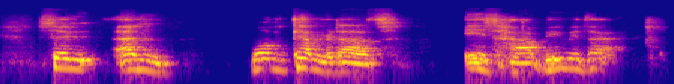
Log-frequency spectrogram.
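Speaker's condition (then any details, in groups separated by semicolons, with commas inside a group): Brain injury; severe traumatic, from a fall; early after injury; communicating and listening difficult, speech practice with virtual reality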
